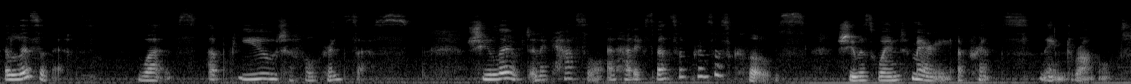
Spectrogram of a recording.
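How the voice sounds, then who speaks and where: A woman reading a children's picture book aloud, gentle and expressive as a preschool storyteller. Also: on the high side, a little slow, a little hiss or hum, low-quality recording. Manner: gentle and expressive, voices the characters.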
